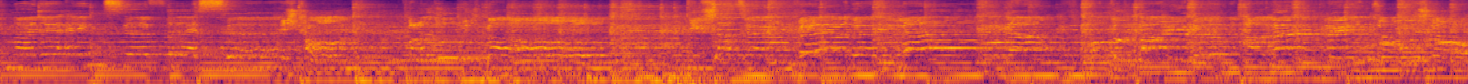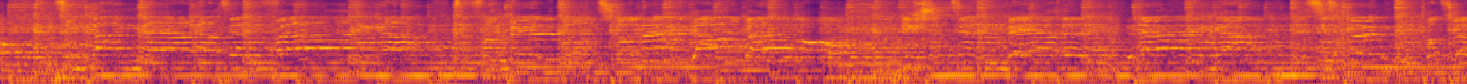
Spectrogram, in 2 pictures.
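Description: Live musical-theatre song: two male voices singing a dramatic duet over band and orchestra accompaniment.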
